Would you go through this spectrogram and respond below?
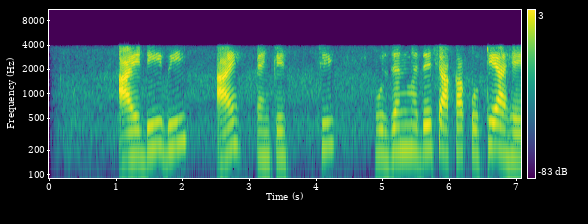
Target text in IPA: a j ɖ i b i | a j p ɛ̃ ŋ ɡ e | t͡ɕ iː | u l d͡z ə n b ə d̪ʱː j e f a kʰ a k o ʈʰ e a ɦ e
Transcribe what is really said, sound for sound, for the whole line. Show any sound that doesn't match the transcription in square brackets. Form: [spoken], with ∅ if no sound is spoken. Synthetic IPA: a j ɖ i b i | a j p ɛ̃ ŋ [k] e | t͡ɕ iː | u [ɾ] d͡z ə n [m] ə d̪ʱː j e [ɕ] a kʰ a k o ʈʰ e a ɦ e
